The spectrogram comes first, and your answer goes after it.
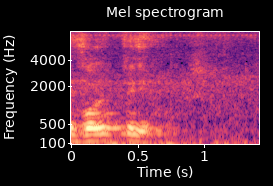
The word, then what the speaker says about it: Volpe: Brigadier Arnaud Volpe, prononcé Volpe, le régiment de hussards parachutistes, 1er RHP, mort pour la France.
